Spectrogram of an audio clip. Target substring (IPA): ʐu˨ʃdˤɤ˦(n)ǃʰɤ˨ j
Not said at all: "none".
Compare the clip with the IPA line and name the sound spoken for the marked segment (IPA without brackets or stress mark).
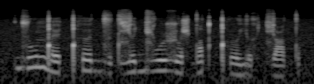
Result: tˤ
